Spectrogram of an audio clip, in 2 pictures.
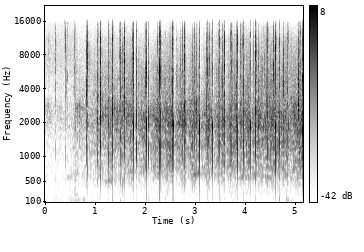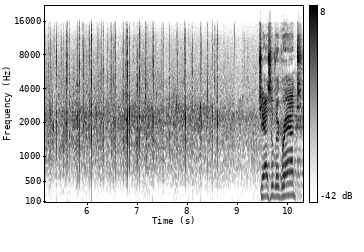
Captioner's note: applause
